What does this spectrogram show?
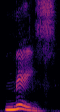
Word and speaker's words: maze: The E is silent, so we have maze, maze.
